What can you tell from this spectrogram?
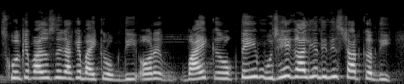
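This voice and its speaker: A young woman giving an urgent, agitated account of an incident to a news reporter. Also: sits high. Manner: urgent, agitated, hurried retelling. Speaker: interviewee recounting an incident. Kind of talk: emotional news testimony.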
